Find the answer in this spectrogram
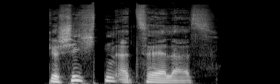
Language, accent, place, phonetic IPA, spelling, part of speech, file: German, Germany, Berlin, [ɡəˈʃɪçtn̩ʔɛɐ̯ˌt͡sɛːlɐs], Geschichtenerzählers, noun, De-Geschichtenerzählers.ogg
- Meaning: genitive singular of Geschichtenerzähler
